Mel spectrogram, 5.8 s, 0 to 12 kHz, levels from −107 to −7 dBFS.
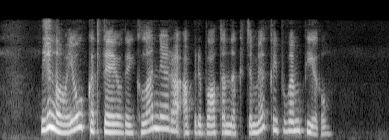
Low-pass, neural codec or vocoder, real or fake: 7.2 kHz; codec, 16 kHz, 1.1 kbps, Voila-Tokenizer; fake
